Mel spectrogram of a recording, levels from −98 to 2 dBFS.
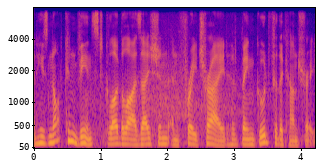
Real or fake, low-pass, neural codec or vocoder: real; 7.2 kHz; none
